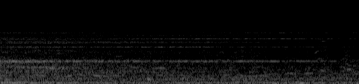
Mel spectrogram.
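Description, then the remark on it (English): A train arriving at Kizilai Station rumbles steadily, a deep continuous roar layered with a faint high mechanical whine, holding at an even loudness throughout. “Before long, the train arrives at Kizilai Station.”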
